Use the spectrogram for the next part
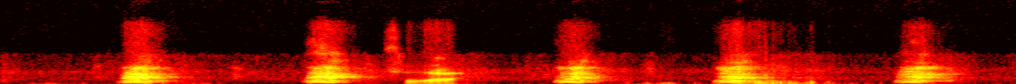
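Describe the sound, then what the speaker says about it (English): A big dog barks about six times, in short loud separate barks with brief pauses, and a voice speaks between them. "It's a big ass dog."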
